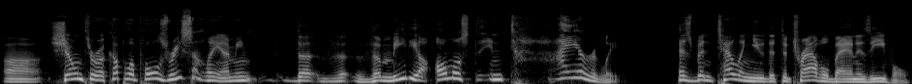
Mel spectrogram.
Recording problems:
none

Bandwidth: 14.5 kHz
